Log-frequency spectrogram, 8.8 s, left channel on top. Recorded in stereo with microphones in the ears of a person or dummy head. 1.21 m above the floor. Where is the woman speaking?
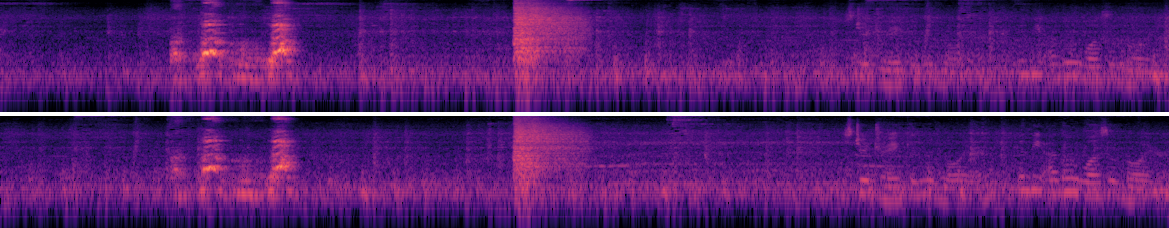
45° right (ahead or behind), 0.5 m.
